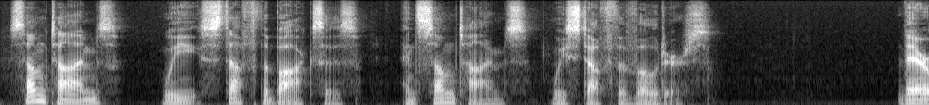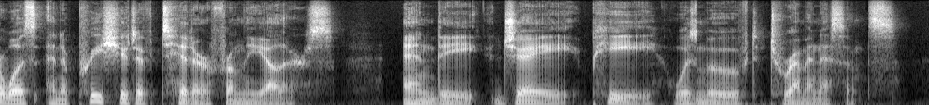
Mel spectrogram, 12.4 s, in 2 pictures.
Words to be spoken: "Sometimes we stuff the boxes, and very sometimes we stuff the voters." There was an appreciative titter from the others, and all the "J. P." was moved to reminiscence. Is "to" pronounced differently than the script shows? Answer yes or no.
no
